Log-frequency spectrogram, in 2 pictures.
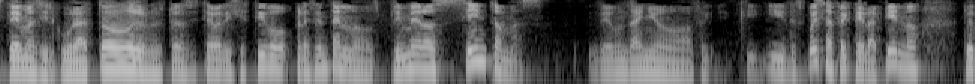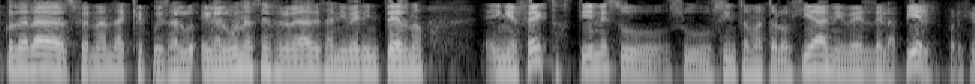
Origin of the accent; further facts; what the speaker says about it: Ecuador; nos enorgullecía como ecuatorianos que una ecuatoriana forme parte de una agrupación de corte internacional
